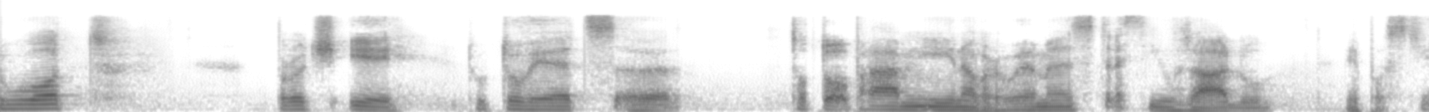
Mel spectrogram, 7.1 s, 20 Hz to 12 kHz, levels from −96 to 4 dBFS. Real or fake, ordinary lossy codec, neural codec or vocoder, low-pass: fake; MP3, 96 kbps; codec, 16 kHz, 0.5 kbps, X-Codec, WavLM features, trained on Multilingual LibriSpeech; 7.2 kHz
